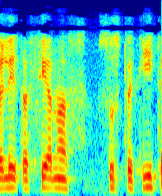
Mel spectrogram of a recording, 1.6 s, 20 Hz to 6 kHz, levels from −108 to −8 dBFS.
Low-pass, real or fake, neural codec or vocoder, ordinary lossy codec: 5.4 kHz; fake; vocoder, 44.1 kHz, 128 mel bands every 256 samples, BigVGAN v2; MP3, 32 kbps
